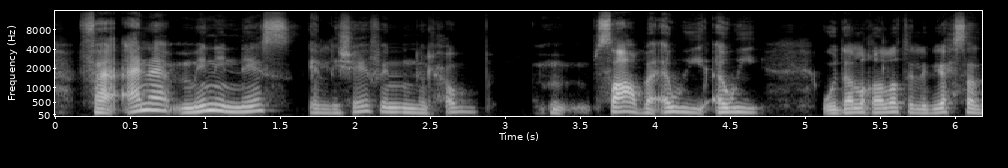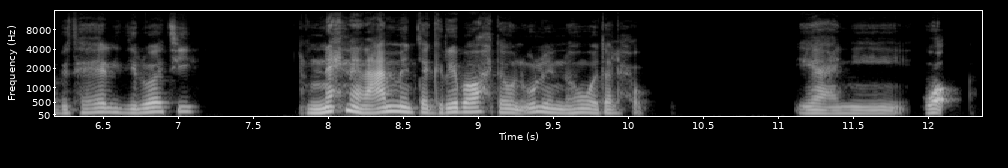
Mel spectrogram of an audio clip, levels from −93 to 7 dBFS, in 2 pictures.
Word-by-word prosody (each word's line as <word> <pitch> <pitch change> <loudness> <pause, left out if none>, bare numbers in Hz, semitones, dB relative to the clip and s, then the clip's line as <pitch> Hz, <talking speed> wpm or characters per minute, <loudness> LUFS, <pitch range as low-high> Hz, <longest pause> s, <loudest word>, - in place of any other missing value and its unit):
فأنا 215 +1 +4
من 175 +5 +2
الناس 185 +3 -1
اللي 125 -2 -7
شايف 170 +7 -5
إن 150 -3 -1
الحُب 150 +5 -8 0.5
آمم - - -10
صعب - - +5
أوي، 155 -4 -1
أوي 150 -2 0 0.4
وده 115 +4 +1
الغلط 145 +2 +1
اللي 125 -2 -3
بيحصل 140 +1 -1
بيتهيأ 130 +5 -4
لي 150 -1 -4
دلوقتي، 160 +6 -2 0.7
إن 125 +5 +4
إحنا 180 0 +4
نعمّم 155 +7 +5
تجربة 145 +2 0
واحدة 155 -3 0
ونقول 145 +5 -1
إن 125 -5 -1
هو 130 +1 -2
ده 120 - -4
الحُب. 120 - -14 1.0
يعني 110 -1 -5
وق - - +1
145 Hz, 145 wpm, -24 LUFS, 125-160 Hz, 1.0 s, صعب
